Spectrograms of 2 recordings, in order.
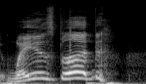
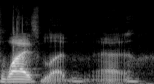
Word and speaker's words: Weyes Blood: pronounce that by the way i was like way is blood ways blood apparently is pronounced wise blood white likewise yeah yeah you get the idea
